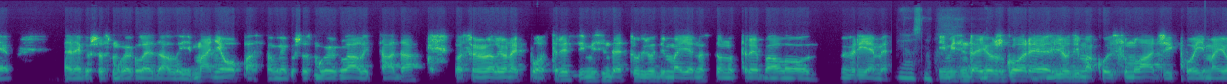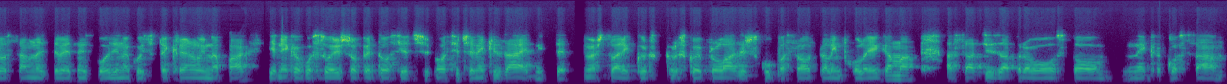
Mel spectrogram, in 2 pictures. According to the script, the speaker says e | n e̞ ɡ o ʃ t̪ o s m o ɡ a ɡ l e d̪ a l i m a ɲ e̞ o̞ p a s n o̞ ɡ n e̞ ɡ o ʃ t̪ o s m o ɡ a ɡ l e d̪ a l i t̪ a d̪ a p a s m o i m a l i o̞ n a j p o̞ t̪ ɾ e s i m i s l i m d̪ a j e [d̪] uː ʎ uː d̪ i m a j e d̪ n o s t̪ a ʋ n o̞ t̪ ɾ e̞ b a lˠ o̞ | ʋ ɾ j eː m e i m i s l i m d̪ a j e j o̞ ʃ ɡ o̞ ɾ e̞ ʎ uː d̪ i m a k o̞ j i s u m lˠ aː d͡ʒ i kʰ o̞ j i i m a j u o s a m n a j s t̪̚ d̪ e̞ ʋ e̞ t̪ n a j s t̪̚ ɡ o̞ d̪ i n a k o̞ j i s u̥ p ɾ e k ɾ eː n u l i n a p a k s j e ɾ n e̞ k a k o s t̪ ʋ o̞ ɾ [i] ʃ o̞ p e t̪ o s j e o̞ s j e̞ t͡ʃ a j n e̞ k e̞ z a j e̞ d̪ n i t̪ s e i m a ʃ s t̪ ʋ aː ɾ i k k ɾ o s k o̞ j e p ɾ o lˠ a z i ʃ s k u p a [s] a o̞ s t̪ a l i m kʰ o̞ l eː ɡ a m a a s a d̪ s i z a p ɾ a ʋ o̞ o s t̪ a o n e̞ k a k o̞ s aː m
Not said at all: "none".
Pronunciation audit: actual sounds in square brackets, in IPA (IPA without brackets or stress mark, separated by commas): t̪, i, s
